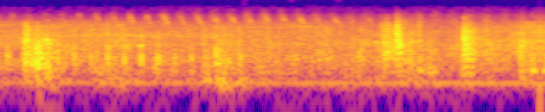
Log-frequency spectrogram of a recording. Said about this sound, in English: Uh-oh. Choppers. Ooh, they sound loaded.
